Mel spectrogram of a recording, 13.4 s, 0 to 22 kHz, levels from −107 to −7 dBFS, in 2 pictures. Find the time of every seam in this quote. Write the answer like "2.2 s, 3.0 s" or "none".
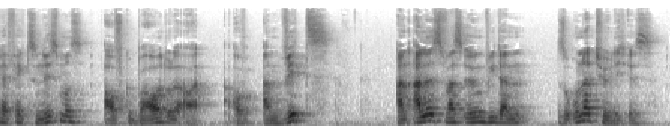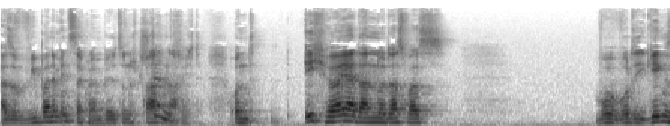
none

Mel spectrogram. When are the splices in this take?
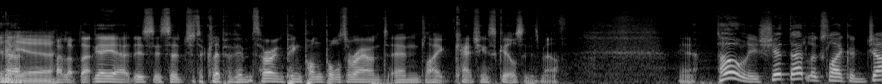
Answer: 0.9 s, 7.2 s

